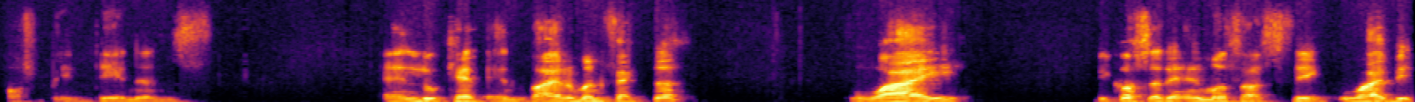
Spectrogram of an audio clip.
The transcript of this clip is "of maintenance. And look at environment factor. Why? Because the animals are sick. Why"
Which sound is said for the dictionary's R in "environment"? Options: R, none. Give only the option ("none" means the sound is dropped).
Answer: R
